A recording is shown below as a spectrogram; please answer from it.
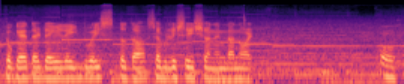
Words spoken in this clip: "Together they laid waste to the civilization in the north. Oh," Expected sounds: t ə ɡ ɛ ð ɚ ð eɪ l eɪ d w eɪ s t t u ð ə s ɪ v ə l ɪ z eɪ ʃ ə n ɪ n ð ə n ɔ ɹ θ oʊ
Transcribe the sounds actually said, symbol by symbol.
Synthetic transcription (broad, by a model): t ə ɡ ɛ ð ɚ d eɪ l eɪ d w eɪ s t t u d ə s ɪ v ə l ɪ s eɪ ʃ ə n ɪ n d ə n ɔ ɹ t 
